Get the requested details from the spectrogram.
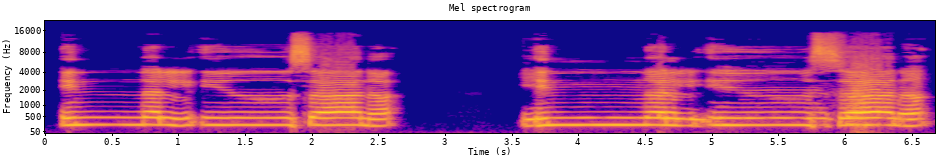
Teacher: ای ان اور نون پر غنہ ہوگا, اور انسان وہاں نون کو چھپائیں گے آپ, وہاں بھی غنہ ہوگا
